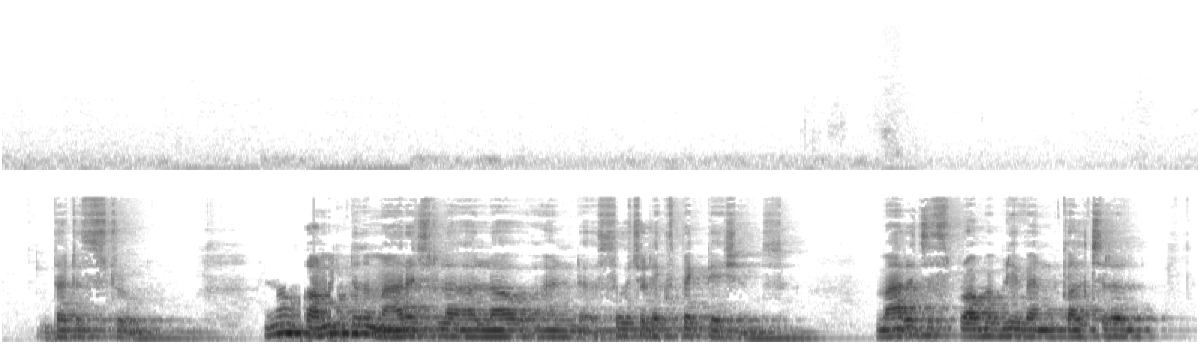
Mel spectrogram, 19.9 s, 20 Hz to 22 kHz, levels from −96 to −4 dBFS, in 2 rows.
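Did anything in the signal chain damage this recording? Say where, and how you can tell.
Yes. Two bit error spikes, at 12.57 s and 18.41 s, point to corruption in the digital path, in memory, storage or a digital link. Each is a lone sharp tick, peaking at about -23 dBFS and about -29 dBFS, with flat broadband energy that has no connection to the surrounding speech. Their brevity fits one or two corrupted samples. A flipped bit throws the sample value off by a power of two, and the next clean sample snaps it straight back.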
